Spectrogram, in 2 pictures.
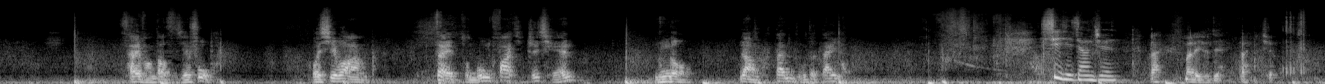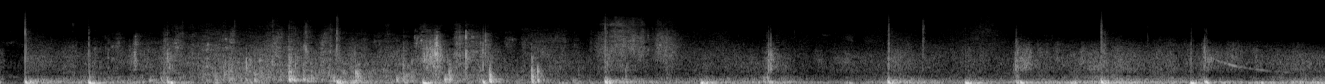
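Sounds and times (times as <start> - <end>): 
artillery bombardment booms in a war drama: 0.0 - 26.4
low rumble: 0.0 - 26.4
speech: 1.2 - 2.4, 3.1 - 5.9, 6.6 - 8.6, 10.4 - 13.1.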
